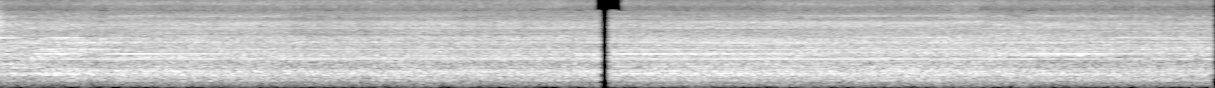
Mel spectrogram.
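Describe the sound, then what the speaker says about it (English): Heat embossing tool blowing hot air, a loud, steady, close-up whoosh like a hair dryer that runs continuously, broken only by one very brief dropout midway. "I'm going to heat, set, so be aware it's going to be a little noisy for a moment."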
